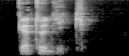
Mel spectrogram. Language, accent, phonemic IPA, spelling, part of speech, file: French, France, /ka.tɔ.dik/, cathodique, adjective, LL-Q150 (fra)-cathodique.wav
- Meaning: 1. cathodic 2. adjectival form of tube cathodique (CRT)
